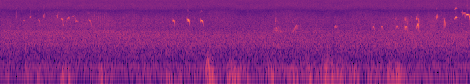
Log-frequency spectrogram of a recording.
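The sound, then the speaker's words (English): Wild birds perched in a pine tree call in scattered short, high chirps throughout, with a few louder squawks, all over a constant rushing, rumbling background noise. No one speaks. “Start recording the wild birds perched in the pine tree.”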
